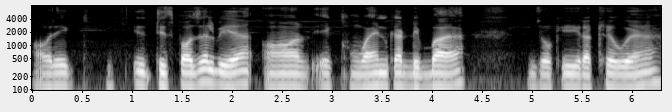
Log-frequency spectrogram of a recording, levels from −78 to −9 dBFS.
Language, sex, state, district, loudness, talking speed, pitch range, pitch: Hindi, male, Jharkhand, Deoghar, -17 LUFS, 155 wpm, 110-120 Hz, 115 Hz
